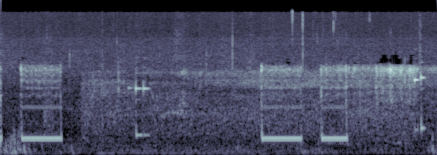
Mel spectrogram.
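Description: British-style telephone ringback tone through a phone's loudspeaker, the double 'brr-brr' ring heard twice while an outgoing call rings out before it is answered.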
